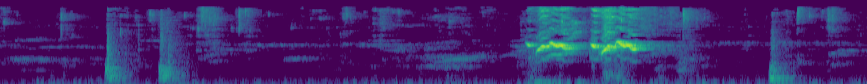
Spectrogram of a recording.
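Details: Yellow-vented bulbul singing a phrase filled with copied sooty-headed bulbul (kutilang) notes, meant for training birds: two quick bubbly, warbling bursts after soft clicks, then a faint click.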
